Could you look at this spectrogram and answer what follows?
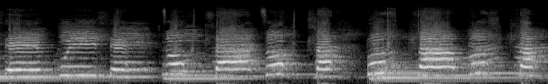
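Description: Young children singing a children's song together with a woman, accompanied by an electronic keyboard playing held chords, the singing coming in short phrases.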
